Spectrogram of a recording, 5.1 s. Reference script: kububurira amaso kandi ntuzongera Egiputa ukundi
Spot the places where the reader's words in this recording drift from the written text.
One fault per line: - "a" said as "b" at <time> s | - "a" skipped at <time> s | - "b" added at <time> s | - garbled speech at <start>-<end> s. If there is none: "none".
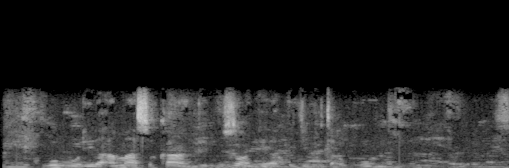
none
